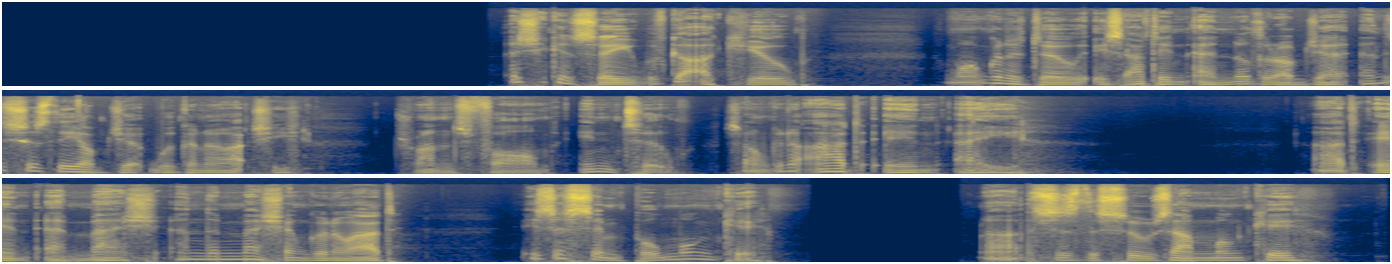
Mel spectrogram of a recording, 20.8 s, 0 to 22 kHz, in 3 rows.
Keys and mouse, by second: 7.6-17.1 drag, 19.5 g.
